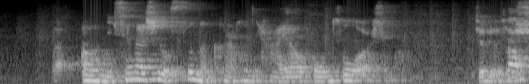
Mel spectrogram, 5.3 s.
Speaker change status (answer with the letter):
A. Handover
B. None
A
